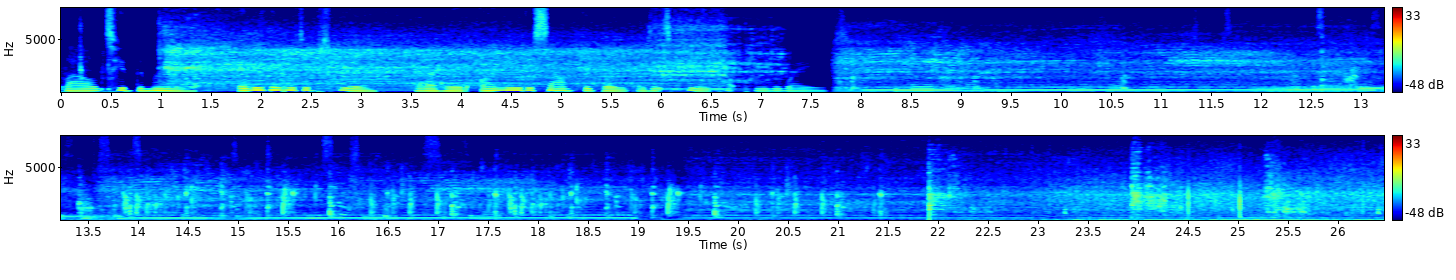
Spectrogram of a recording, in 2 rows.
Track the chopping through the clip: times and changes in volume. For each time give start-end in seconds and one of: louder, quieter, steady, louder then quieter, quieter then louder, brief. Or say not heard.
not heard.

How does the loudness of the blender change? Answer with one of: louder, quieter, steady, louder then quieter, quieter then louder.
quieter.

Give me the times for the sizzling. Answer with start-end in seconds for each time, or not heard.
11.8-26.4.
